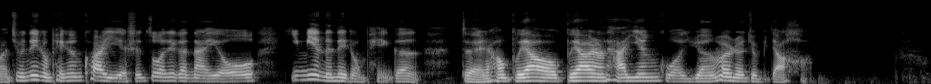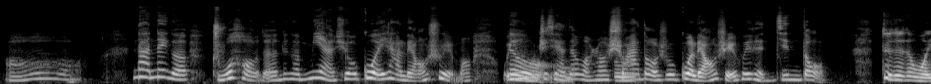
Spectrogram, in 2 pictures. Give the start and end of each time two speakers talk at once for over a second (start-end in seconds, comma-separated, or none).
14.4-15.8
